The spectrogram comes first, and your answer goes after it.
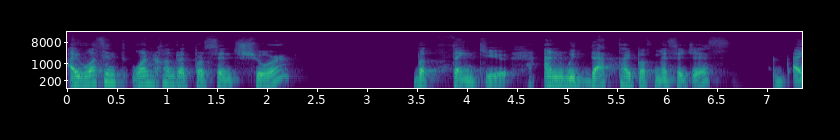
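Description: A man speaks with vocal fry. He leaves long, frequent pauses. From Mexico City. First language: Spanish. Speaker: painter. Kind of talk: interview conversation. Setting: remote call. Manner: halting, repeats words.

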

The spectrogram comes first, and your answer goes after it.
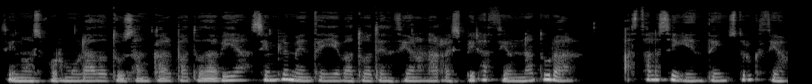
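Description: The tone is gentle and calm, with vocal fry. It also sounds dark and mellow. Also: woman, fairly low pitch for a woman. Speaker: yoga nidra guide. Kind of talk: guided meditation. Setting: audio recording for lying down and relaxing. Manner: slow, calm, soothing, with long pauses; soft-spoken, gentle and hushed.

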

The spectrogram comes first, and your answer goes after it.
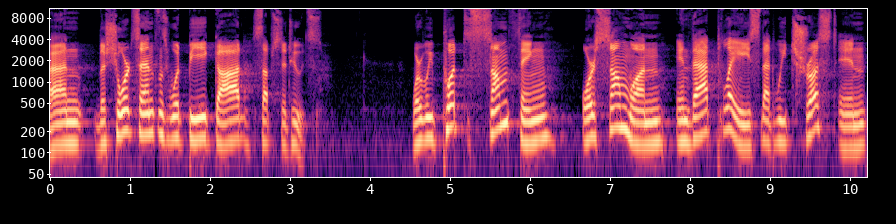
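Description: A very slow speaker with a German accent uses lively intonation in a bright, sharp tone, on a very clean recording with a silent background. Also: man. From Germany. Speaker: missionary preacher. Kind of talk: sermon.

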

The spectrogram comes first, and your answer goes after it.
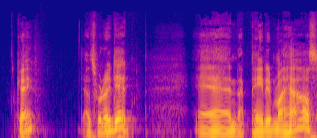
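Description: A man talks at a very fast pace with a fairly low pitch. The sound is dry and close with no echo. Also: very clean recording, silent background. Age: 60s. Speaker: pressure washing business owner. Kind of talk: interview. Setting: studio.

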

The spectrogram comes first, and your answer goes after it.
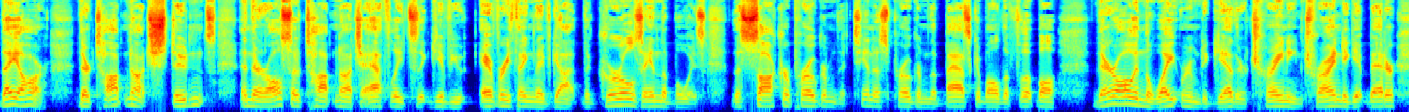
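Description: Someone with an American accent speaks at a moderate pace with ordinary pitch variation, the recording very clean with a silent background and a dry, close sound with no echo. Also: man, medium pitch for a man. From Oklahoma, Owasso. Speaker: high school basketball coach. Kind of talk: interview. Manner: frequent hesitations.

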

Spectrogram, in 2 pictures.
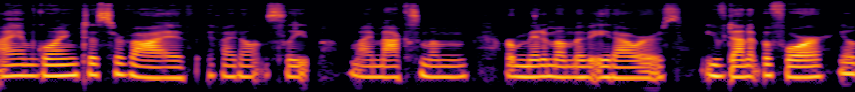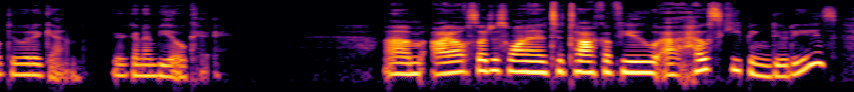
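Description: A normal speaking voice at a moderate pace. The sound is dry and close with no echo, on a very clean recording with a silent background. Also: woman. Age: 40s. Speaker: mindfulness teacher. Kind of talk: podcast talk with guided breathing instruction.

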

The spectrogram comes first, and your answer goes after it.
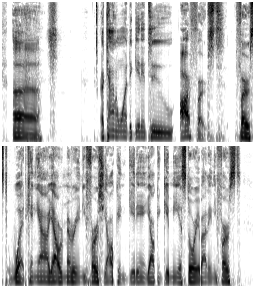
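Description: At a moderate pace, a man with an unremarkable speaking voice talks in a fairly low register with fairly even intonation. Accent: American. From Florida, Miami area. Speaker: podcast host. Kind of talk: casual chat. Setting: bar.

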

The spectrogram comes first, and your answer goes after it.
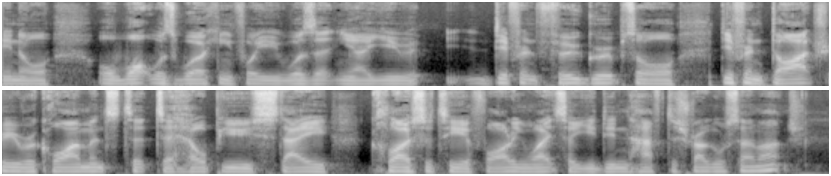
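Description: A man with an Australian accent speaks fairly quickly in a fairly low, monotone voice with flat intonation. The recording is very clean, with a silent background. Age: 30s. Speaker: podcast host. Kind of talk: casual interview chat. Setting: in-person studio recording.

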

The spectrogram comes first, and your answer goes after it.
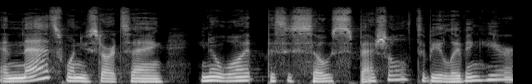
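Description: A woman's very deep, low voice with lively intonation at a fairly slow pace, on a very clean recording with a silent background. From northern Maine, French-Canadian family. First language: French (Canadian). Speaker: real estate agent. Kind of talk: casual interview.

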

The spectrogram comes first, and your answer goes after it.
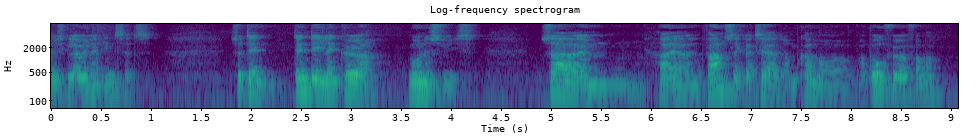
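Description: Big swings in loudness, with audible room echo. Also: man, medium pitch for a man, fairly even intonation, moderate pace. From Denmark, Ribe area (southwest Jutland). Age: 30s. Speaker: pig farmer. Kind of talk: interview.

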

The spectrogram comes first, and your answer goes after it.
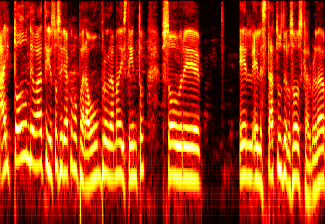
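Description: This man speaks at a moderate pace in a high voice. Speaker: film podcast host. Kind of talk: interview; scripted outro. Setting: café.

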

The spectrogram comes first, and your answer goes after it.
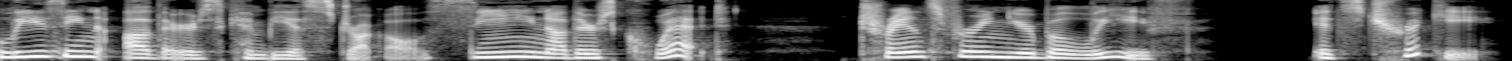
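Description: A woman speaks very slowly in a fairly high voice with a warm, upbeat tone and lively intonation, recorded very cleanly and dry and close with no echo against a silent background. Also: very even loudness. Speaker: podcast host and success strategist. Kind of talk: pep talk, motivational monologue. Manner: warm, encouraging, upbeat; rhythmic, repetitive 'You love...' list delivery.

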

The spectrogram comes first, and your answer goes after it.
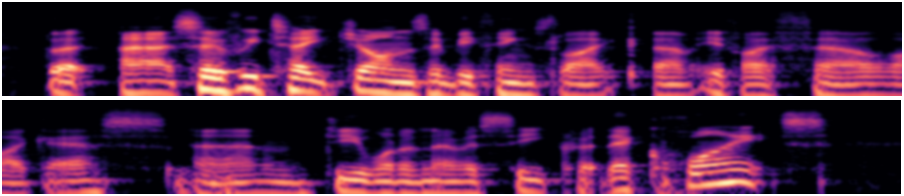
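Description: Moderate speech in a British accent with ordinary pitch variation and hardly any pauses, on a very clean recording with a silent background. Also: man, fairly low pitch for a man. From Britain. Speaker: podcast host. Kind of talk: casual interview.

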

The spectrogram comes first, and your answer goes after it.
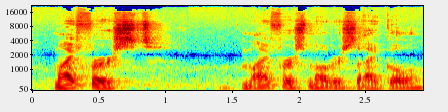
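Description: Speaking at a fairly low pitch with an American accent, a man has a dark, mellow tone and vocal fry. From Utah, Utah Valley. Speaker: dirt bike rider. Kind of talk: interview. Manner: calm, subdued. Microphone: poorer audio quality than solo studio recordings.

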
